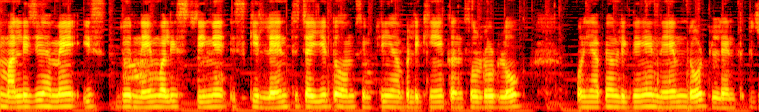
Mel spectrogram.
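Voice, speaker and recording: A man's voice: a little high, darkish tone. A man with an Indian accent narrating a step-by-step programming tutorial as an instructor, explaining and repeating key phrases.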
